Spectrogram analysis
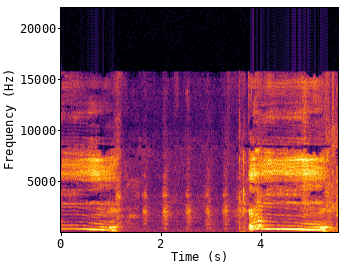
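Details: Alaskan Malamute named Luoluo howling indoors at its owner, who is sick and unable to get out of bed; two drawn-out harmonic howls, each sliding downward over about a second, separated by a short pause with faint soft sounds.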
